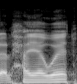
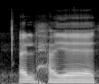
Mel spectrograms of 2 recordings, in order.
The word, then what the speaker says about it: الحياة: في هذه الحياة الدنيا، اوعى تقول الحيوات الدنيا، الحيوات لا، هي لما تلاقي الواو عليها علامة الألف الصغيرة كده يبقى بتنطق ألف ولا تنطق إيه؟ واو. الحياة الدنيا، وبرضه هنا النون في إظهار مطلق.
